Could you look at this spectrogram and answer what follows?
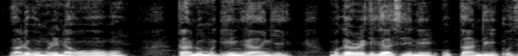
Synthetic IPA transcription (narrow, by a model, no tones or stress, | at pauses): ka̰ːndiβomulinawoβo | kaːndiomuɡiːŋaːŋɡe | muɡaloɾekeɡasinikaːndiozi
